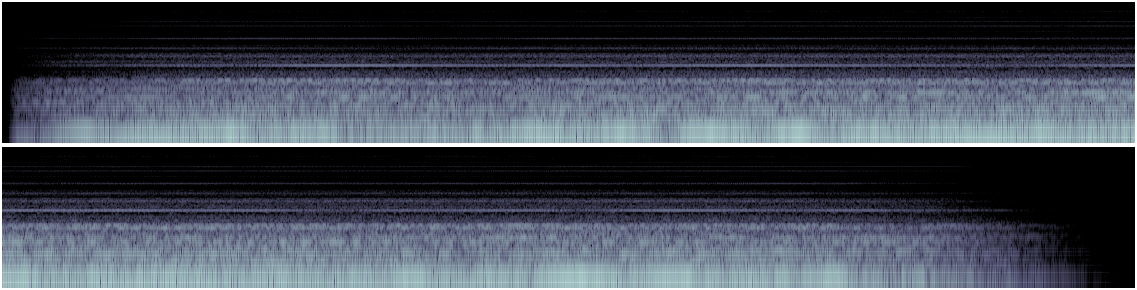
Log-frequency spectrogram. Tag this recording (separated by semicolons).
mysterious; atmosphere; tritone; creepy; future; drone; dark; tone; ominous; sci-fi; space; ring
